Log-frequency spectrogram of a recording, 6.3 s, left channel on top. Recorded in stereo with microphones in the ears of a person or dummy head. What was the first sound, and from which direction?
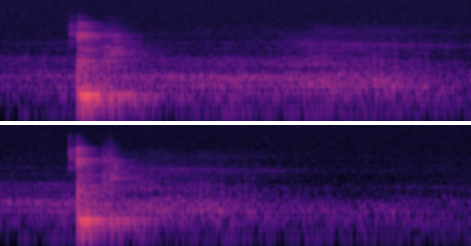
A splash, 80° right.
